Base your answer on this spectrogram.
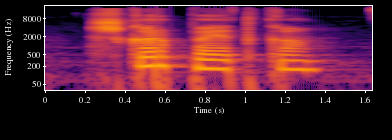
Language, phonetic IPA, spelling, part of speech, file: Ukrainian, [ʃkɐrˈpɛtkɐ], шкарпетка, noun, Uk-шкарпетка.ogg
- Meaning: sock (covering for the foot)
